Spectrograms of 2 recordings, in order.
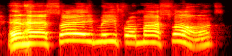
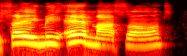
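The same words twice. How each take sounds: First: Said in the usual way. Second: Slow, with "and" picked out; "and" set apart and emphasized; stress on AND. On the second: Acted. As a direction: lean on the word "and" to correct it. Corrects misread word after excuse me.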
